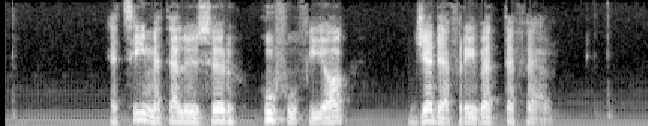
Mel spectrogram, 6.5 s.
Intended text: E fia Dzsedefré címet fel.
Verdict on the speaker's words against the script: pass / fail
fail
